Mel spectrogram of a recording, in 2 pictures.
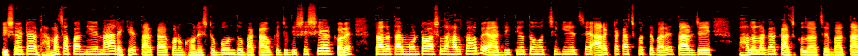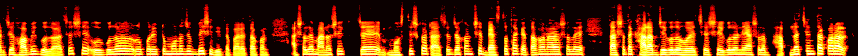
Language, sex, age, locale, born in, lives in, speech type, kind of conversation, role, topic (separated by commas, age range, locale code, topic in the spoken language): Bengali, male, 20-24, bn-BD, Bangladesh, Bangladesh, conversation, podcast, guest, অনলাইন স্ক্যামের শিকার হলে প্রথমে আপনি কী করবেন?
